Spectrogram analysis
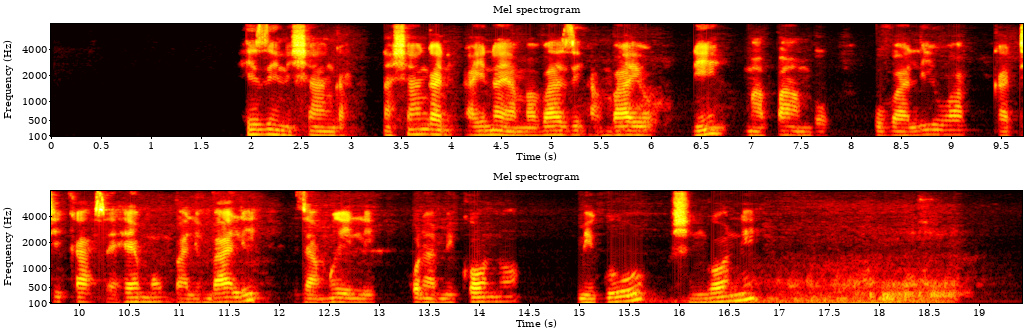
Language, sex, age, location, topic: Swahili, male, 25-35, Kisumu, finance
